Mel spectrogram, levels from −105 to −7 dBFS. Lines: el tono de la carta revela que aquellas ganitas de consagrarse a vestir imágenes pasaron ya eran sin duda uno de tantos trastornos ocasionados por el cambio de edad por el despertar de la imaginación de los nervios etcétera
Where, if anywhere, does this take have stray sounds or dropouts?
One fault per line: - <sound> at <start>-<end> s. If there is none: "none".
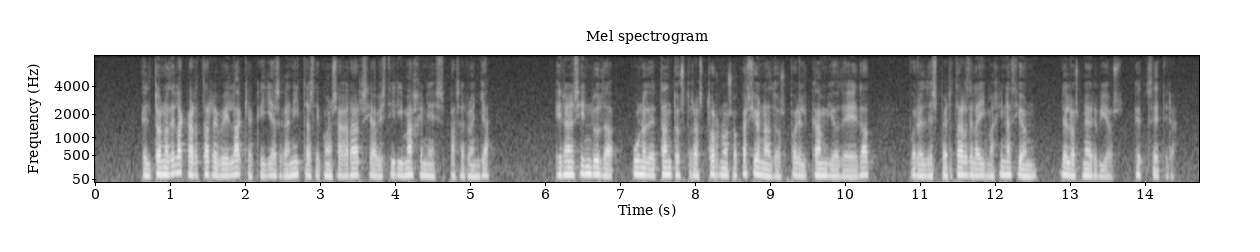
none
